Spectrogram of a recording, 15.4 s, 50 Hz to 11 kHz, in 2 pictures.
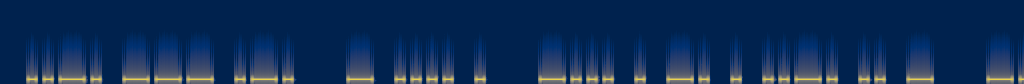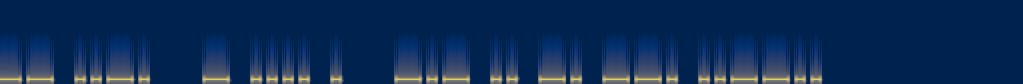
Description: Morse code, heard as a keyed tone, about 20 wpm, 700 Hz. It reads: FOR THE BENEFIT OF THE KING?
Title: Sentences from Top 1000 Words - Review Part 6 - 20wpm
